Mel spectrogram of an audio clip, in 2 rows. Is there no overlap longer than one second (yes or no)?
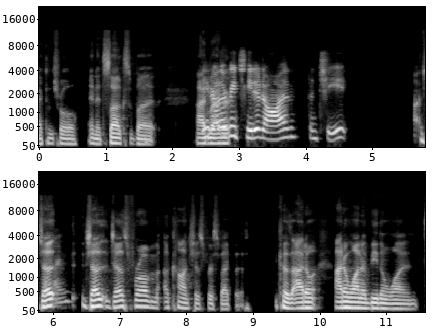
yes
